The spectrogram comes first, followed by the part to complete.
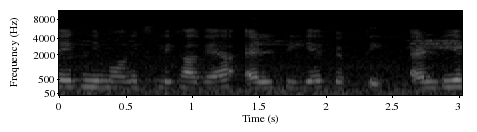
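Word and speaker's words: mnemonics: लिखे जाते थे जिनका नाम होता था नीम निमोनिक्स एम साइलेंट है।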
